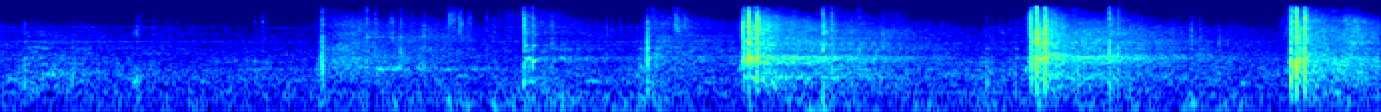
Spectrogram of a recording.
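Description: Badminton rackets hitting a shuttlecock during a doubles rally: sharp hits roughly one to one and a half seconds apart, the three loudest in the second half, each ringing briefly in the hall.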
